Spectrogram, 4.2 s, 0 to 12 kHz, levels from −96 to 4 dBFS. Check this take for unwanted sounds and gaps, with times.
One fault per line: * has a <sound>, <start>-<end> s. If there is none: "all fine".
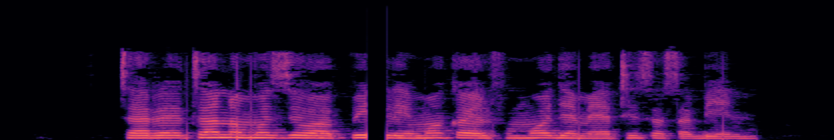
* has a dropout, 1.8-1.9 s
